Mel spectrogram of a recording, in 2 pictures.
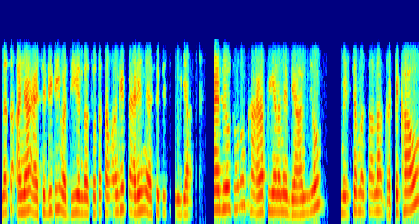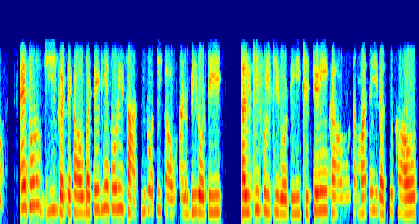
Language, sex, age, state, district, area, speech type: Sindhi, female, 45-60, Maharashtra, Thane, urban, conversation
